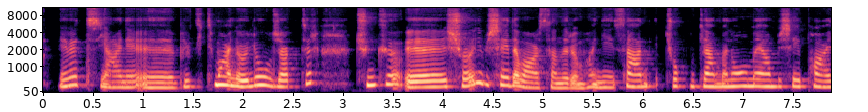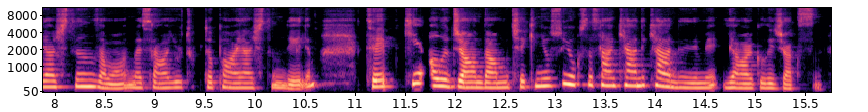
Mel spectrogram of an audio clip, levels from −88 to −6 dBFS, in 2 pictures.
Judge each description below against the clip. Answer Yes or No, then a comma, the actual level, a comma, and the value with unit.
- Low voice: No, high, 235 Hz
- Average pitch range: Yes, average, 4.6 semitones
